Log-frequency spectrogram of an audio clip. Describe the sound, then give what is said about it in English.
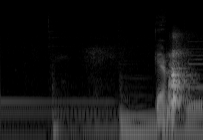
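A female dog, asleep and having a nightmare, lets out a few soft, muffled woofs ending in a short, higher yip as she barks in her sleep, over a low steady hum. “I think she's having like a nightmare or something, because she's like asleep and barking in her sleep.”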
